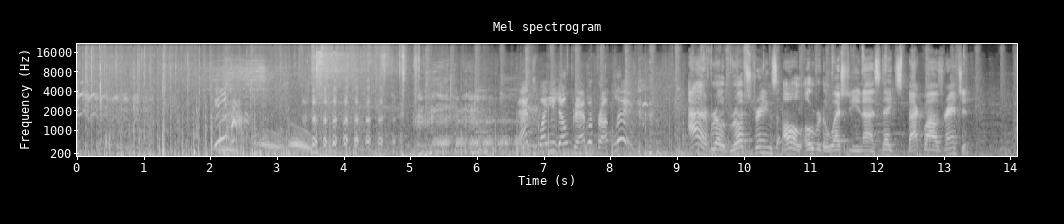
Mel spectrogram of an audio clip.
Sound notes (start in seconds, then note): 0.0 rope swirling, horse neighs; 3.0 fast hoofbeats; 4.6 laughing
